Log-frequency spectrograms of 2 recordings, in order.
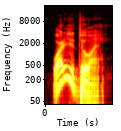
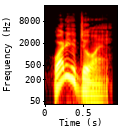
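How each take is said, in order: First: The word are is dropped completely. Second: The word are is dropped completely.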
